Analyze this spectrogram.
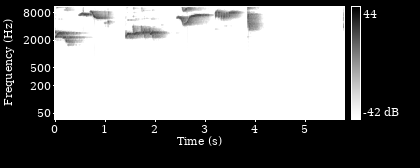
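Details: Orange-headed thrush singing its natural song, a lure for caged birds: a string of loud clear whistled phrases alternating low and very high, some sliding down, with a short buzzy burst before falling silent.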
